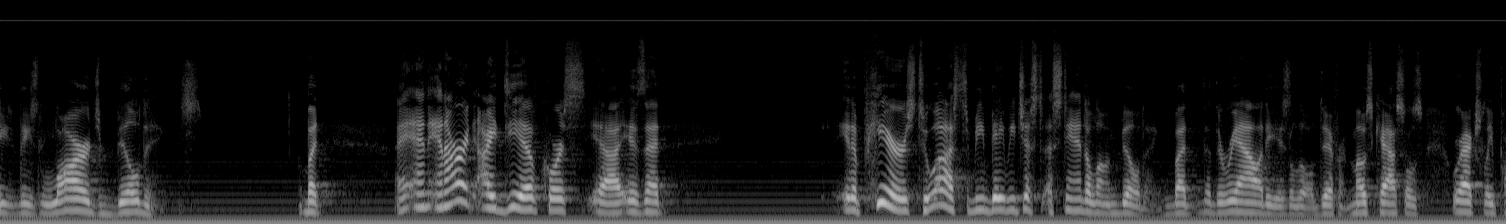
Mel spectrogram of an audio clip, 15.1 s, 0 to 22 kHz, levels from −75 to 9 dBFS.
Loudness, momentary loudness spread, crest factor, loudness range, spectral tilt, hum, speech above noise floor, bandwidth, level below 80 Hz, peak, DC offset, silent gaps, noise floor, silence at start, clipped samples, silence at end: -25 LUFS; 12 LU; 20 dB; 5 LU; -6.5 dB/octave; none; 23 dB; 16.5 kHz; -48 dBFS; -6 dBFS; 1%; none; -48 dBFS; 0 s; under 0.1%; 0 s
